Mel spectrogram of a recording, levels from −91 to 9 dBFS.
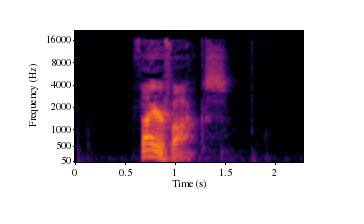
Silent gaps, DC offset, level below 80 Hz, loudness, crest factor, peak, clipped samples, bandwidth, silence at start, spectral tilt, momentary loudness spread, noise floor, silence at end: none; under 0.1%; -64 dBFS; -19 LUFS; 20 dB; -4 dBFS; under 0.1%; 17 kHz; 0.65 s; -4.5 dB/octave; 17 LU; -75 dBFS; 0.8 s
